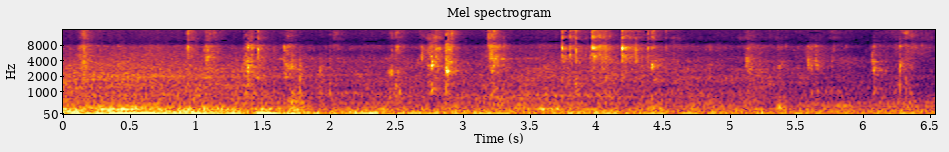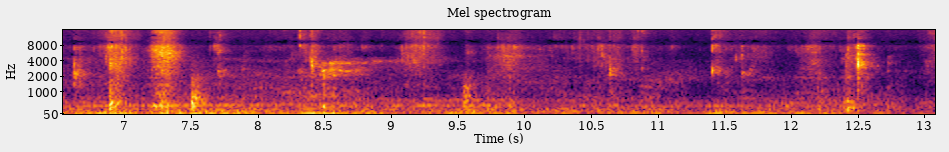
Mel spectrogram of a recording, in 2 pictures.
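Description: Close wet chewing and lip-smacking of rice and chicken curry eaten by hand, a run of small mouth clicks, with fingers squishing rice on a metal plate. A low rumble sounds about the first second.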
